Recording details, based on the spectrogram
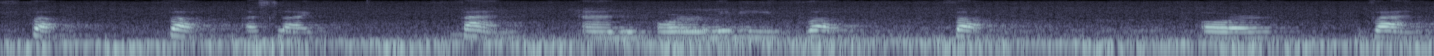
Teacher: So you can actually see my teeth when I form the sound. And notice how our lower lip rests on our upper teeth. That's the labiodental action.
